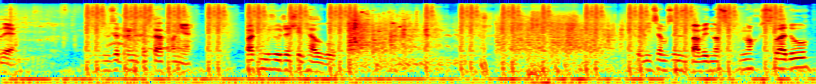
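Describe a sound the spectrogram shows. A rifle fires rapid shots in quick bursts.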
